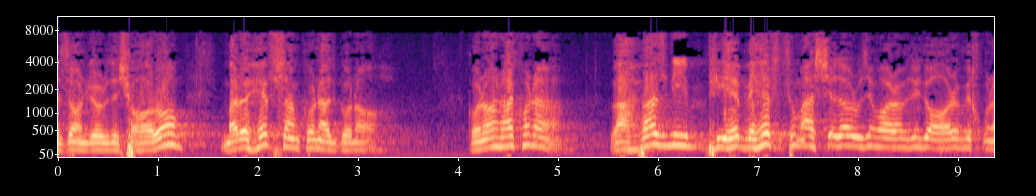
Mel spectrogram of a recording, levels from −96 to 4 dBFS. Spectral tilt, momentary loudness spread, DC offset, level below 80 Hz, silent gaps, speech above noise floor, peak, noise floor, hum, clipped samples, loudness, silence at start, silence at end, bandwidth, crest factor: -7 dB/octave; 9 LU; under 0.1%; -28 dBFS; none; 34 dB; 0 dBFS; -45 dBFS; none; under 0.1%; -12 LUFS; 0 s; 0 s; 8 kHz; 12 dB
